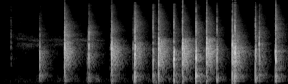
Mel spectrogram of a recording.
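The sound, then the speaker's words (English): An applause sound effect: about a dozen sharp, loud hand claps in a quick, slightly uneven rhythm, speeding up toward the end, with no voices over it. “Hand applause in.”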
